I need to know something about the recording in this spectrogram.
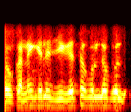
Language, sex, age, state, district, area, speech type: Bengali, male, 18-30, West Bengal, Purba Bardhaman, urban, conversation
